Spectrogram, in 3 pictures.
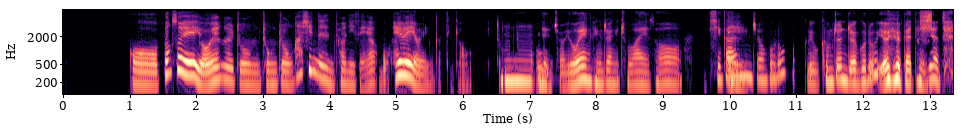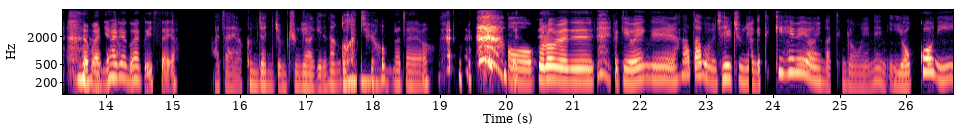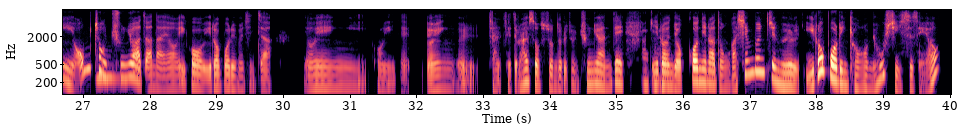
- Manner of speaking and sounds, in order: other background noise; laughing while speaking: "금전적으로 여유가 되면"; laugh; laughing while speaking: "거 같아요"; laugh; tapping; laugh
- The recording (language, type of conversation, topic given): Korean, podcast, 여행 중 여권이나 신분증을 잃어버린 적이 있나요?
